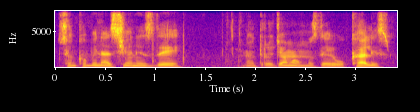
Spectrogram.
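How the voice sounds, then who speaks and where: A man teaching English phonetics, who explains each symbol slowly and keeps checking with "¿sí?". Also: medium pitch, flat delivery, creaky, a little hiss or hum. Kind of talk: phonetics lesson.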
